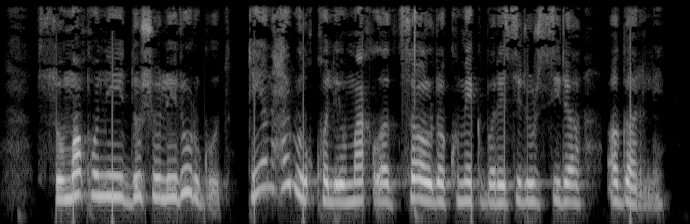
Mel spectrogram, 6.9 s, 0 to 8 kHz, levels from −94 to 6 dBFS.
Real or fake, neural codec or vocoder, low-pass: real; none; 7.2 kHz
